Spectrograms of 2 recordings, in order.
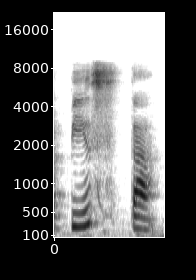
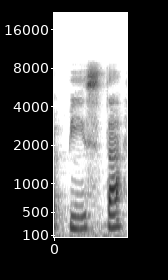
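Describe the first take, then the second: First: PISTA split as PIS... TA; two separate beats on PISTA; syllable by syllable. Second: Said in the usual way. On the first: Shown as a demonstration. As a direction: hold the S in PISTA, pause, then TA. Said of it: "A primeira sílaba". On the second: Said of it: "Palavra pista também".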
